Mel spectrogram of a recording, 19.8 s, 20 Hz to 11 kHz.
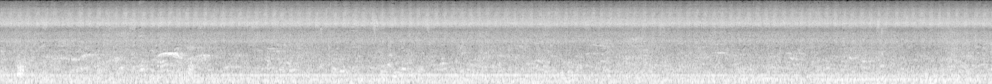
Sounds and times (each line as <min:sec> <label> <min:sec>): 0:00.0 beach is teeming with (mostly very young) bathers 0:19.8
0:00.0 crickets are chirping 0:19.8
0:18.8 waves 0:19.8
